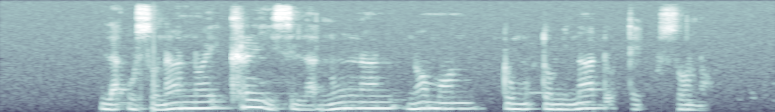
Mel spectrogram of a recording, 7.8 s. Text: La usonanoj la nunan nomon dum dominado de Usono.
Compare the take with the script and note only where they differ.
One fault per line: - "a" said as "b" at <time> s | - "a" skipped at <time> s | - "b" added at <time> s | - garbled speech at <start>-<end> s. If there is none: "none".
- "kreis" added at 2.4 s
